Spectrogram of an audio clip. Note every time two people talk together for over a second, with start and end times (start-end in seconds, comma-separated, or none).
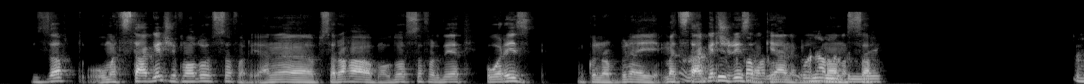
7.0-8.8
